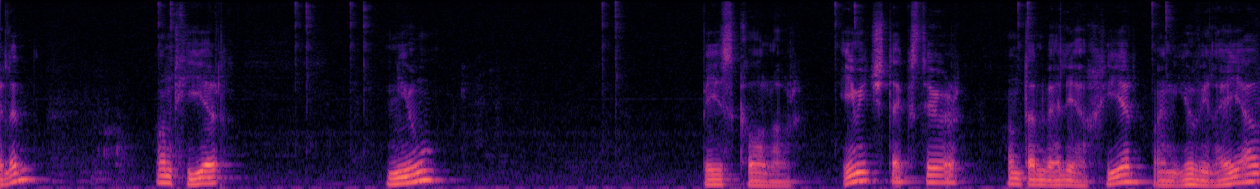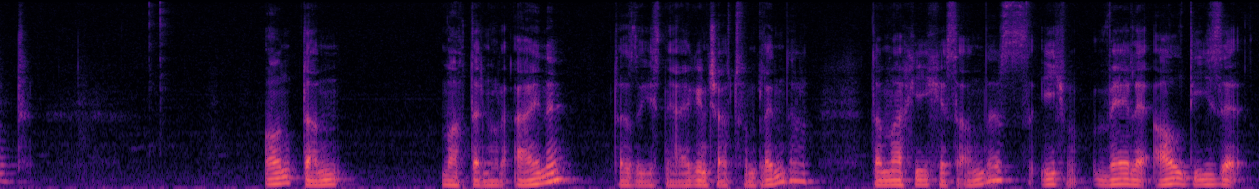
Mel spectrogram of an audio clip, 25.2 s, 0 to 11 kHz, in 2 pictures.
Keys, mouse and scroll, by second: 4.3-14.6 drag, 17.9-20.9 middle drag.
